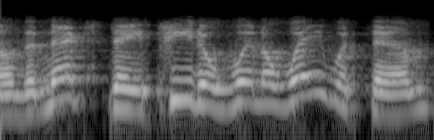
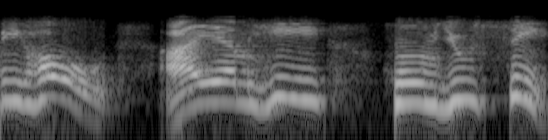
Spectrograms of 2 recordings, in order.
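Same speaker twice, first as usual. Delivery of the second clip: plain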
